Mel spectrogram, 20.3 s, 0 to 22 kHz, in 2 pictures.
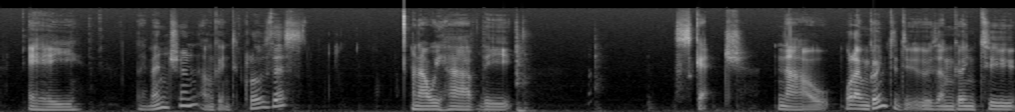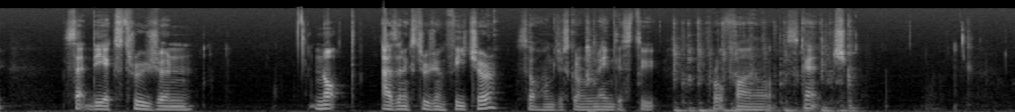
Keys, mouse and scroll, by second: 0.9 click, 2.4 click, 5.2 0, 6.0 middle click, 8.5 click, 12.4 middle click, 15.1 click, 16.0 F2, 16.7-18.9 typing.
